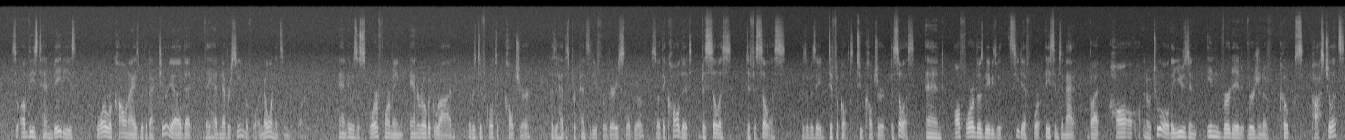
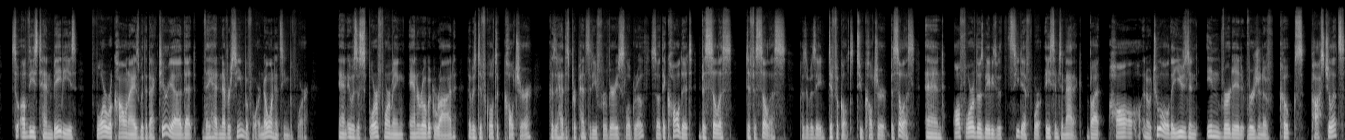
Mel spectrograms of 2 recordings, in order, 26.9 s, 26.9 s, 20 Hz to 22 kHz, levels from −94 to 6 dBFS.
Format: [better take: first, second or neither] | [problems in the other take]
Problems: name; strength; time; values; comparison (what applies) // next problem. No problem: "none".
second | hiss; noticeable; throughout; 15 dB below the speech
